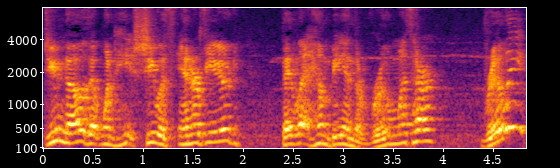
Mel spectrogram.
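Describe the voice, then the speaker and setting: A loud man's voice with lively intonation. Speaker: vlogger. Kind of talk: rant vlog.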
